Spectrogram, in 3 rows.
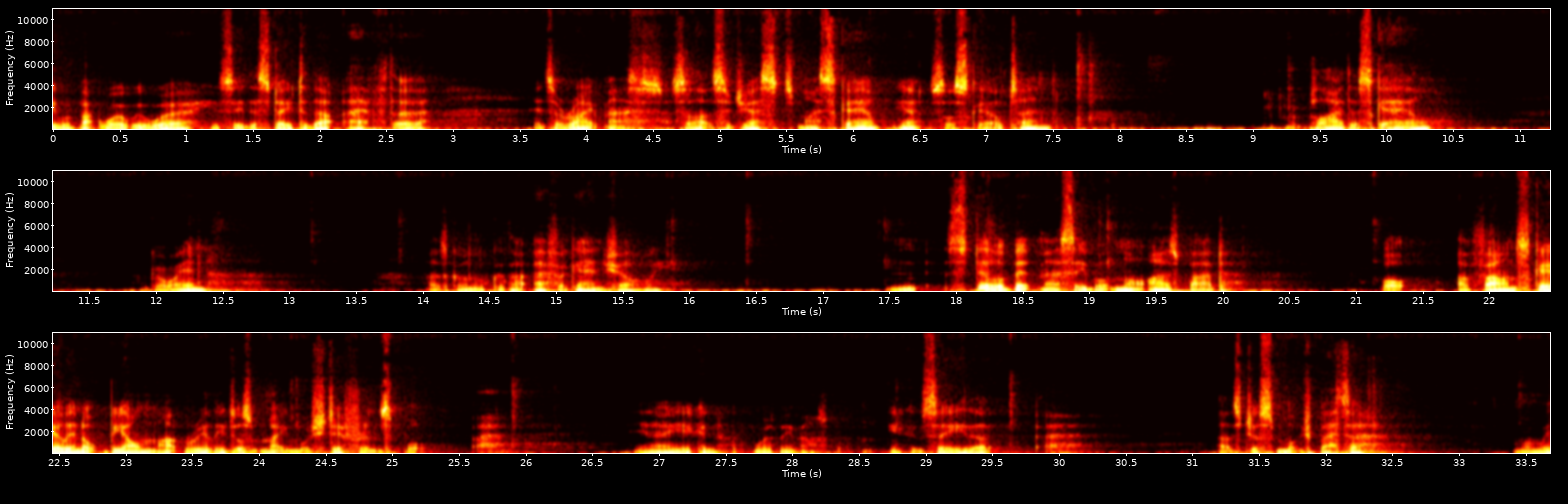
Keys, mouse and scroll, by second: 0.8-2.1 scroll up 2, 2.1-3.3 scroll up 6, 3.3-4.2 scroll down 17, 4.7 Tab, 6.9 s, 9.1 ctrl+a, 10.4-10.9 scroll down 10, 12.3 Tab, 13.3 shift+middle click, 14.1-14.7 scroll up 1, 14.7-15.3 scroll up 13, 15.3-15.9 scroll down 1, 15.9 shift+middle click, 16.6-17.5 scroll up 1, 17.5-21.4 shift+middle drag, 21.4-22.9 scroll down 6, 22.9 scroll up 1, 23.1-24.4 scroll down 7, 24.4-26.2 shift+middle drag, 26.2-28.0 scroll up 6, 28.0 middle click, 28.1-28.8 scroll up 7, 28.9 shift+middle click, 29.9-30.5 scroll up 2, 30.5-31.1 scroll down 1, 31.1-31.7 scroll down 12, 31.7-33.6 middle drag.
